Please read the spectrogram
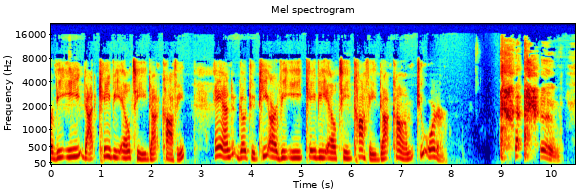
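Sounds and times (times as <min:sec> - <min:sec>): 
speech: 0:00.0 - 0:08.0, 0:09.0 - 0:10.3
harsh coughing fit: 0:09.0 - 0:10.2.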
